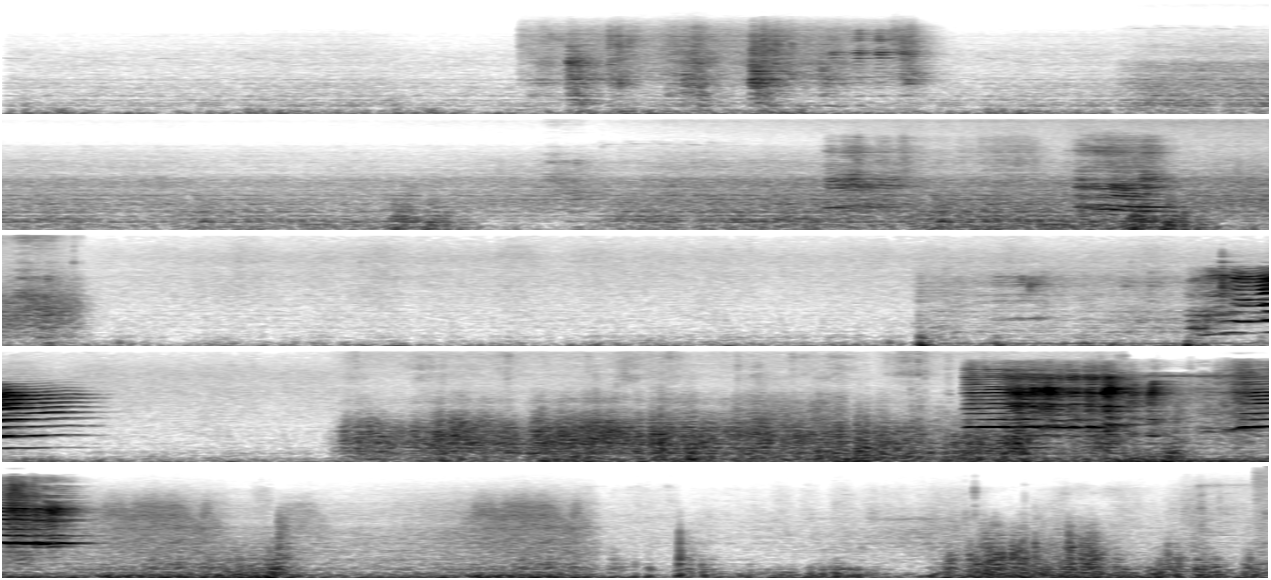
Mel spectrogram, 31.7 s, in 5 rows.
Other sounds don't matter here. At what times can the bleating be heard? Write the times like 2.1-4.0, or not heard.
2.5-4.6, 10.4-12.2, 17.2-19.4, 23.8-25.8.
